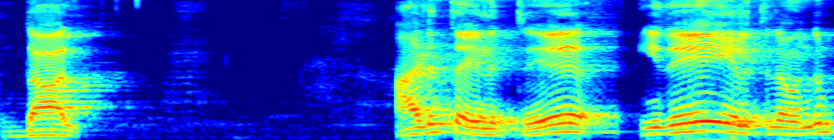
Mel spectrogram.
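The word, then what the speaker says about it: ذال: இந்த கதவுல இருக்கிற உச்சரிப்பு தான் இந்த தாலுக்கு உண்டான உச்சரிப்பு, தால். அடுத்த எழுத்து, இதே எழுத்தில் வந்து புள்ளி இருக்கிற எழுத்து. இந்த இதை எழுத்தை எப்படி உச்சரிக்குன்னு சொன்னால், நம்முடைய நுனி நாக்க நுனி பல்லில் வச்சு தால் அப்படின்னு உச்சரிக்கணும், லேசாக வரும் இது.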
